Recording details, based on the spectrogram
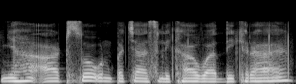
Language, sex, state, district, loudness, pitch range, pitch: Hindi, male, Jharkhand, Ranchi, -13 LUFS, 140-150 Hz, 145 Hz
